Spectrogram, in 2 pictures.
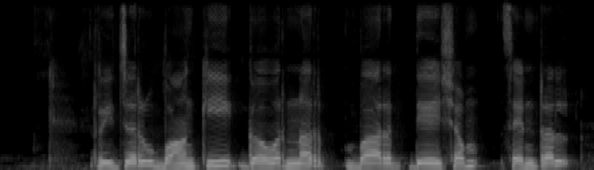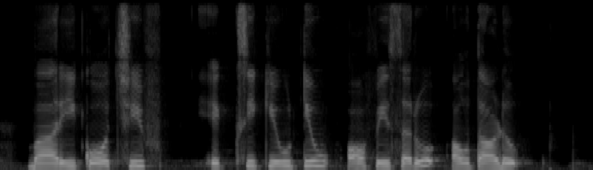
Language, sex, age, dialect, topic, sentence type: Telugu, female, 31-35, Southern, banking, statement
